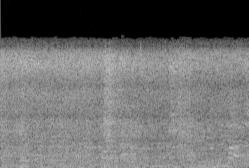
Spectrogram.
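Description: Steady restaurant background noise: a low, constant hum under an even hiss, with no clear voices.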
